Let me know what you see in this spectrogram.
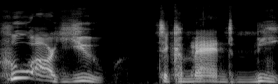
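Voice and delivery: fiery, screeching bird-of-prey voice. Voicing a huge fire-trailing bird of prey: screeching bird of prey voice. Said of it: "it screeches at you and says".

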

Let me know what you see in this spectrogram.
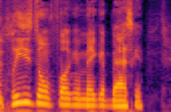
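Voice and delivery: ordinary delivery

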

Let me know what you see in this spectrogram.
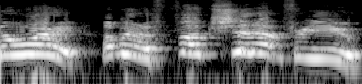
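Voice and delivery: very high, loud shouting. Retelling what a contestant yelled in front of the cast: imitating someone yelling. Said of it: "he yelled".

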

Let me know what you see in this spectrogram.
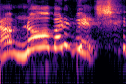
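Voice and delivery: very high-pitched, heartfelt, real-sounding delivery. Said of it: "a Oscar-winning act".

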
